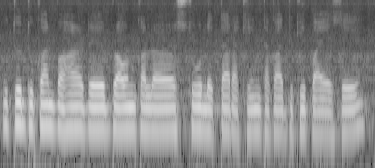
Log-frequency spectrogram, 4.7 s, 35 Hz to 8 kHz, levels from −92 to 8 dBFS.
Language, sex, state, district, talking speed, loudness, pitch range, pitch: Nagamese, male, Nagaland, Dimapur, 140 wpm, -15 LUFS, 115-130 Hz, 125 Hz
